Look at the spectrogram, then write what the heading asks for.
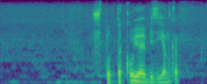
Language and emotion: Russian, neutral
